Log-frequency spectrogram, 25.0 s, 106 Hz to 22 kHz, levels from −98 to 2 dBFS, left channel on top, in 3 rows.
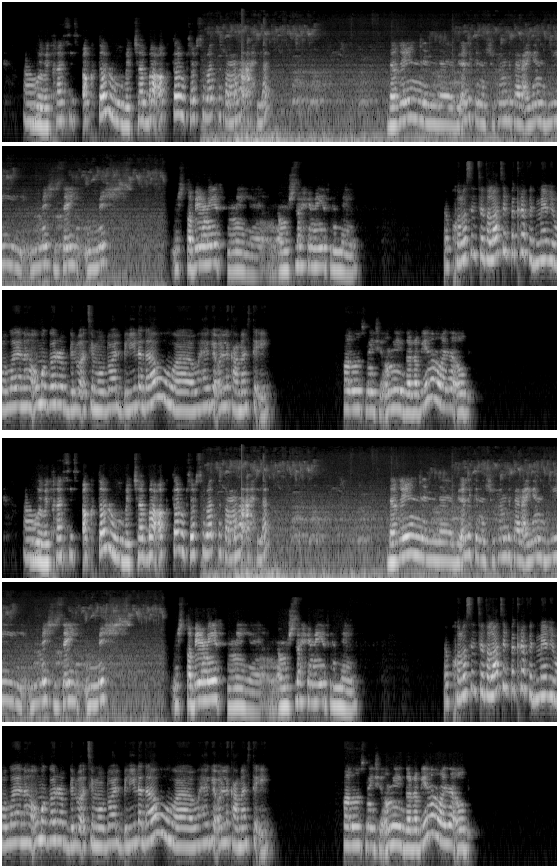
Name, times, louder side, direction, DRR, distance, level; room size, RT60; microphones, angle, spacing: voice 1, 0.4-4.0 5.8-10.2 10.9-13.6 21.8-23.6, right 2 dB, 65° right, 1.1 m, -26 dB
sound 1, 2.9-10.7, left 1 dB, 50° right, 1.5 m, -28 dB
voice 2, 14.9-20.7, equal, 10° right, 0.6 m, -28 dB
5.7 x 3.2 x 2.3 m
head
